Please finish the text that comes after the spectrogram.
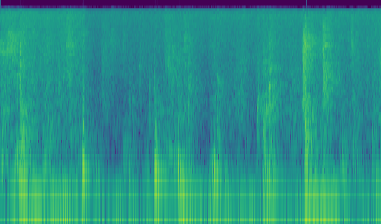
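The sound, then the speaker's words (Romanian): A door is pushed shut, followed by a series of solid clunks and clicks as the lock is worked, several short knocks spaced irregularly over a few seconds. “Încă acum sunt încredințat că nu ne aude și nu ne ascultă nimeni și că ușa e încuiată”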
